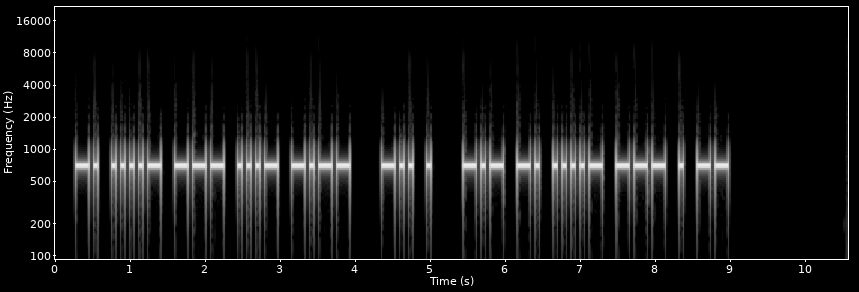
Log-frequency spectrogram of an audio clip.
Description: Morse code, heard as a keyed tone, about 20 wpm, 700 Hz. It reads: N4OVY DE KN4OEM
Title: USA Callsign DE Callsign 20wpm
